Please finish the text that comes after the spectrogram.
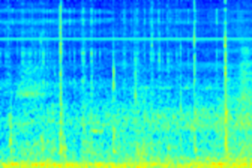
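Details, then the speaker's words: Vintage TV after resealing the flyback transformer connection: irregular light ticks and crackles over a low hum, only when a connection is plugged in; stops when it is held still; possibly the speaker, source uncertain. "that noise making some sort of odd crackling noise you know you might they say life you know what that's about it's only when you plug that in"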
